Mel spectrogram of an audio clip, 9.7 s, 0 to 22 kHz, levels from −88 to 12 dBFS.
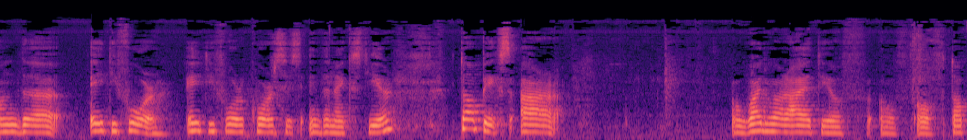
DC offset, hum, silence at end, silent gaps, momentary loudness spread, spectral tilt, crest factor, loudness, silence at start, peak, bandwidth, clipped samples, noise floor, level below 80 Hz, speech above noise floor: under 0.1%; none; 0 s; none; 14 LU; -6 dB/octave; 18 dB; -17 LUFS; 0 s; 0 dBFS; 13.5 kHz; under 0.1%; -44 dBFS; -50 dBFS; 28 dB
